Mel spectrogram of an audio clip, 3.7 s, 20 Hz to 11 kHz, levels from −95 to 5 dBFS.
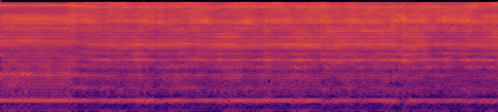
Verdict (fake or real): fake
